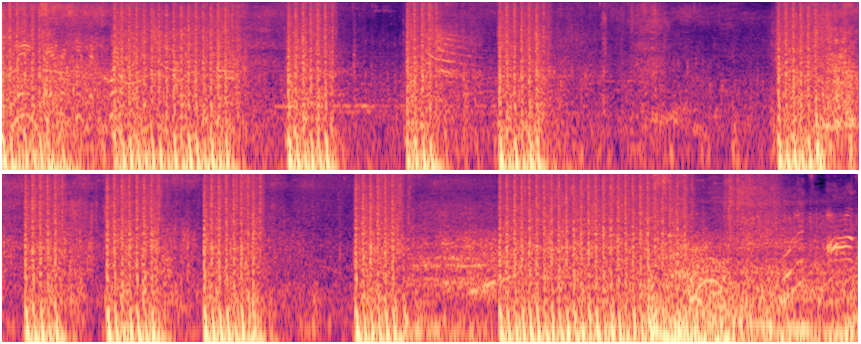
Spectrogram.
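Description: Video game gunfire in Ashes of the Damned comes in repeated loud bursts of rapid automatic fire, separated by brief pauses, close and dominant, with some talk in between.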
